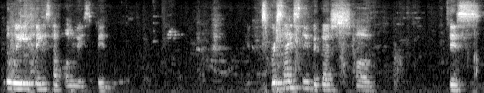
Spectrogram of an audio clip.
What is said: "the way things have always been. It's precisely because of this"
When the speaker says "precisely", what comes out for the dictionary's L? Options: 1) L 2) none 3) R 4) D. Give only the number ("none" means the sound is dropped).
1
